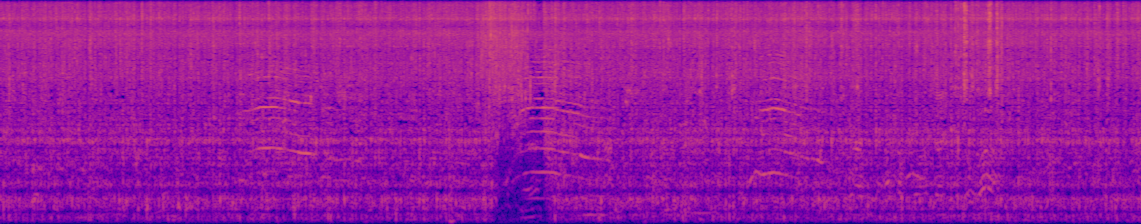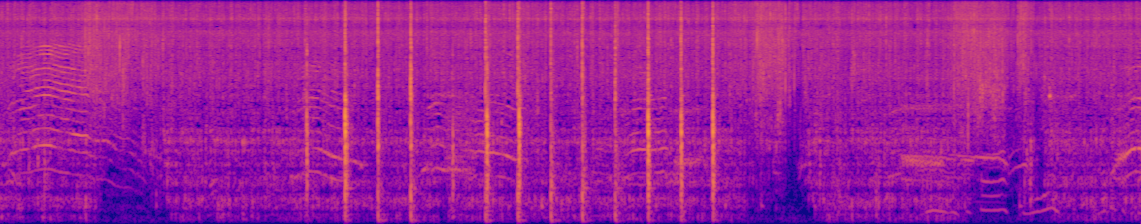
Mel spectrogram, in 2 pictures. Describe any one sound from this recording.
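Water pours from a pipe and splashes steadily into a basin outdoors.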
